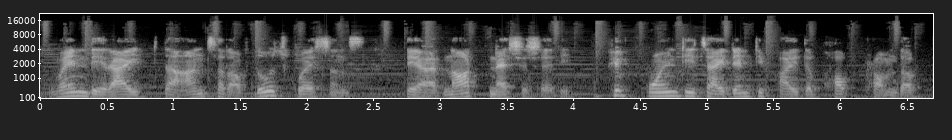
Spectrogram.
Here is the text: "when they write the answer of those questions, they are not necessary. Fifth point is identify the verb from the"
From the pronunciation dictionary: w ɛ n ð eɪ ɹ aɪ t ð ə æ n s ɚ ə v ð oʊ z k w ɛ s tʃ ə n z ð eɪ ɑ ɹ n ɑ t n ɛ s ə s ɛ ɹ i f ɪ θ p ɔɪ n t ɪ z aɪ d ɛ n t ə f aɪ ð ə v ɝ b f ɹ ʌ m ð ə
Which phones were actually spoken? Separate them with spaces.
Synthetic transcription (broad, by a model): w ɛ n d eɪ ɹ aɪ t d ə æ n s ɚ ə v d oʊ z k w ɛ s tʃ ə n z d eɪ ɑ ɹ n ɑ t n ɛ s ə s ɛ ɹ i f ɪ f p ɔɪ n t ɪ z aɪ d ɛ n t ə f aɪ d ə b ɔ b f ɹ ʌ m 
